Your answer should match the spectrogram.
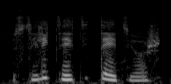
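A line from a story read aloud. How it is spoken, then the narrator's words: Muttering. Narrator (Turkish): diye mırıldandı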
